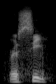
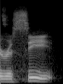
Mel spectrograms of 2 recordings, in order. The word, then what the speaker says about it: receipt: like this whoa receipt there's a p but you don't say it receipt we don't say it we just say receipt no p but you spell it with a p okay victoria your turn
